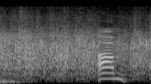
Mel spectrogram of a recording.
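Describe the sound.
Steady crowd applause, a dense hiss of many hands clapping throughout, with a brief voiced shout rising over it near the end.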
